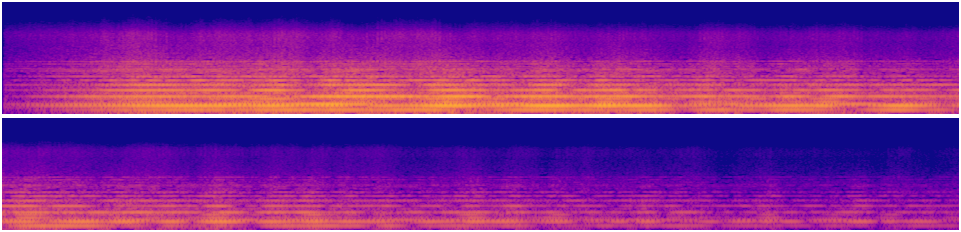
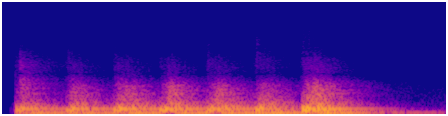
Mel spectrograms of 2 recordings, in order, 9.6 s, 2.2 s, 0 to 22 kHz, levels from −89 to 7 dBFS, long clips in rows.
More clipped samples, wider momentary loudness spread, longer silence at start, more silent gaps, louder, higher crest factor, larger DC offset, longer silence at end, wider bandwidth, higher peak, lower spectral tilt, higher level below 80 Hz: neither; first, 24 LU vs 8 LU; about the same, 0 s vs 0.05 s; neither; first, -20 LUFS vs -24 LUFS; about the same, 16 dB vs 14 dB; neither; about the same, 0.1 s vs 0.05 s; first, 9.4 kHz vs 1.6 kHz; first, -4 dBFS vs -8 dBFS; second, -7.5 dB/octave vs -13.5 dB/octave; second, -44 dBFS vs -28 dBFS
